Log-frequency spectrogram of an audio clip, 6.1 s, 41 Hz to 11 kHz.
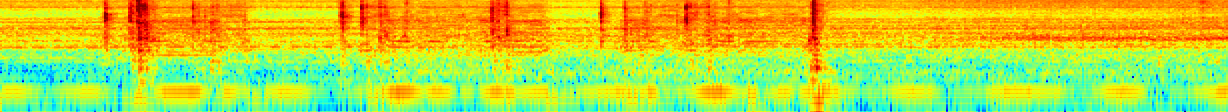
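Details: Toshiba Betamax VCR, about 40 years old, after a glued repair: reverse search with steady low motor hum and a few light clicks as tape winds back; transport runs evenly, healthy.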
